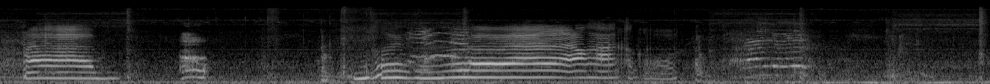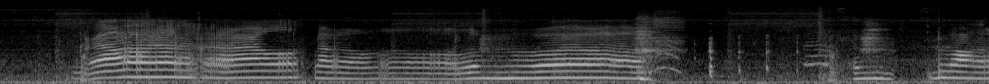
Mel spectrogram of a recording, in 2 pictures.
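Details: Jabbering and cooing from a ventilator-dependent boy just over one year old with tracheostomy and Werdnig-Hoffmann disease, likely oral floppiness, voicing once a Passy-Muir valve is in line after weeks of practice; quiet before, with mild respiratory distress.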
